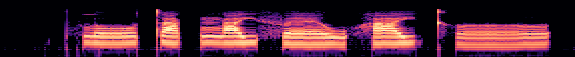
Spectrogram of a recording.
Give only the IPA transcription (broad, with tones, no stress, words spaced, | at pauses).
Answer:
pʰloː˦˥ta˦˥k̚ ŋa˥˩jfɛː˧wha˥˩jkʰɤː˩˦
